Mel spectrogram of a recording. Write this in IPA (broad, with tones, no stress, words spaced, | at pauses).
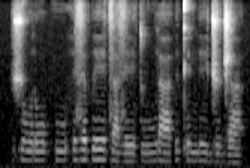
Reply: ʃoː˨ɾoː˨pʰuː˨ hɪ˦zɛ˦peː˦t͡sa˨ zeː˨tuː˨˦ɾa˦ | ɪ˦kʼe˨ŋeː˨d͡ʒo˨ d͡ʒa˨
